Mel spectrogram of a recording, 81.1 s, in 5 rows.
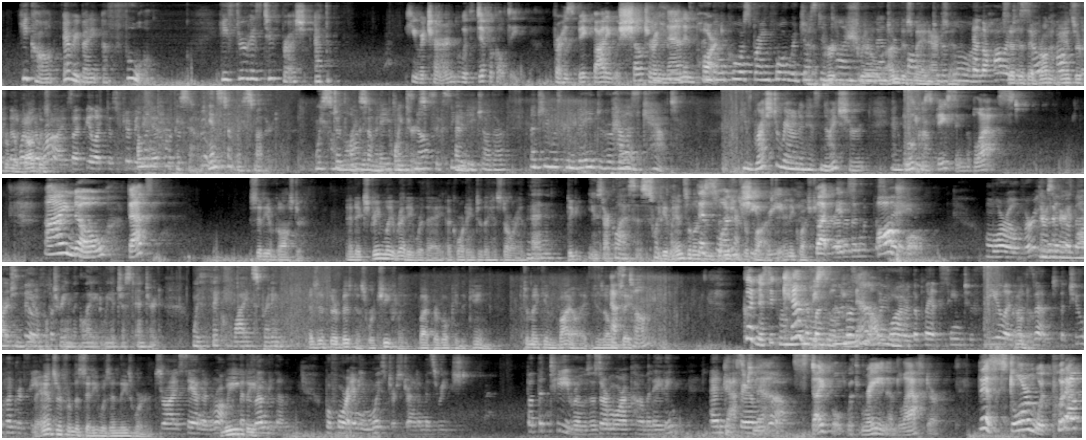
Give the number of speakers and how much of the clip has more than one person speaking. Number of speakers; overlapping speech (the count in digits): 6, about 30%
